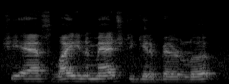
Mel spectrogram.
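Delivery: ordinary delivery, nothing marked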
